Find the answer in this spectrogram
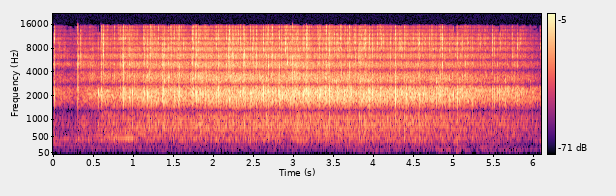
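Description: Congregation applauding: a steady patter of many hands that builds within the first second, holds, and fades out near the end.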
